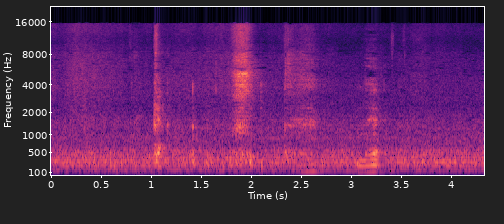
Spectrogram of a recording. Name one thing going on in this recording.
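A young man laughs softly close to a microphone.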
